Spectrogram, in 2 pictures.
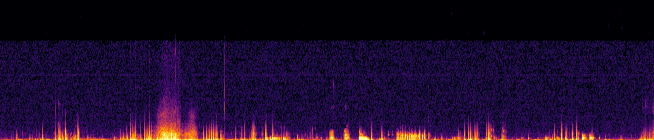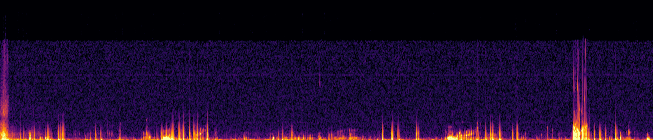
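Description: Frequent gurgling, bubbling stomach rumbles in irregular bursts, typical of active digestion after a large meal.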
